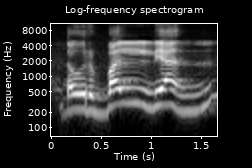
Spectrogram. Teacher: द वरती आघात ब वरती आघात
